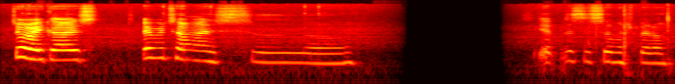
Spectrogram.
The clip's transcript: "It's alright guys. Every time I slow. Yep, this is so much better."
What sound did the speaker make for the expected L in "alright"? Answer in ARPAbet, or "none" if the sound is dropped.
none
